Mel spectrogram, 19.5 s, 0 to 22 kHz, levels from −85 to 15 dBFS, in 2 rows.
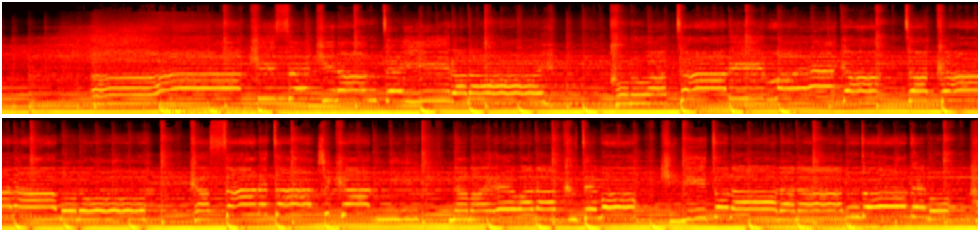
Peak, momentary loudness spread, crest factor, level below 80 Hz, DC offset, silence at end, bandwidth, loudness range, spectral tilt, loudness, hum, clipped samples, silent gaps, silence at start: -8 dBFS; 2 LU; 10 dB; -22 dBFS; under 0.1%; 0 s; over 20 kHz; 1 LU; -5.5 dB/octave; -19 LUFS; none; under 0.1%; none; 0 s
